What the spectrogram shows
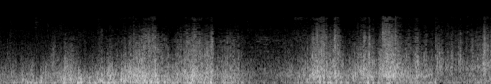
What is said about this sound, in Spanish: Son rachas de viento que rondaban los 90 kilómetros por hora y que obligaban a suspender el partido que jugaba el equipo local en el campo municipal donde está grabado este sonido.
